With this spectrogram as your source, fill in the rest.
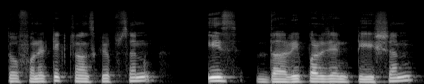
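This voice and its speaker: Mellow-voiced man teaching a lesson. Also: medium pitch. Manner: slow dictation-style reading of English definitions; casual teacher talk with filler "a" and restarts. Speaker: teacher and channel host. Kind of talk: explainer lesson in Hindi-English mix.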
